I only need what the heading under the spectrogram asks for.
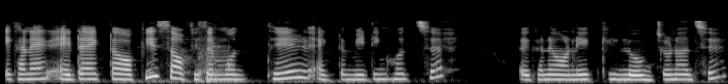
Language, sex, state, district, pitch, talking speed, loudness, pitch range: Bengali, female, West Bengal, Paschim Medinipur, 235 Hz, 125 wpm, -17 LUFS, 230-255 Hz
